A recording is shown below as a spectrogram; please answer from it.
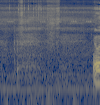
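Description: Insects chirping in a steady, evenly pulsing high trill in the background. A man's voice starts near the end.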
